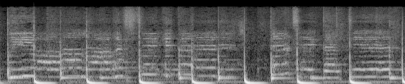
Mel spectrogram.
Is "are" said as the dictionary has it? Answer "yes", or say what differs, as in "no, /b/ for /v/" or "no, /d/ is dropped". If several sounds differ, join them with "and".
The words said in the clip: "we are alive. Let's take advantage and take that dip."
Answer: no, /l/ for /ɹ/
